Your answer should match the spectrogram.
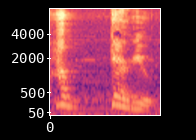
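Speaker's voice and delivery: slow, broken-up mock indignation; Greta Thunberg. Comedian showing his post is satire, drawn-out mock outrage. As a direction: pause heavily after "How" for satirical outrage. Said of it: "that should tell you it's satire".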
